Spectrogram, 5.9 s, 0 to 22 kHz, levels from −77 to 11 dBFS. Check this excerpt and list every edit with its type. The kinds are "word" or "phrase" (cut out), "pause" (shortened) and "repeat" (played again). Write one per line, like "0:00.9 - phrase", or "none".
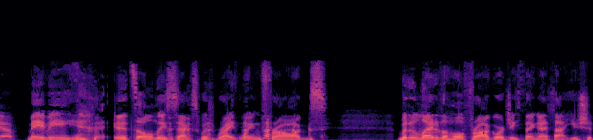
none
